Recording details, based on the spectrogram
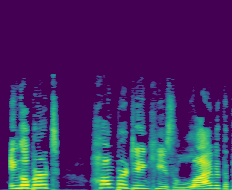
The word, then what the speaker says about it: Engelbert: Engelbert Humperdinck. – No, but you didn't have to say it correctly. It's Engelbert. – Oh, Engelbert. – Not Engelbert.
